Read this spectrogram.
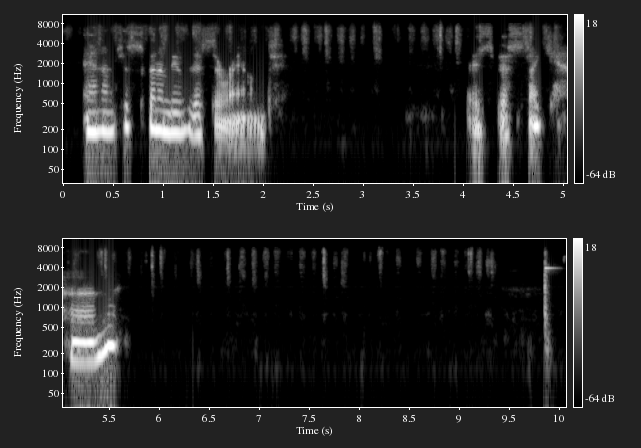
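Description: A paintbrush scrapes softly across crinkled foil.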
